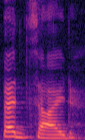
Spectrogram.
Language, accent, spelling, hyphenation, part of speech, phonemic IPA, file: English, US, bedside, bed‧side, noun, /ˈbɛdˌsaɪd/, En-us-bedside.ogg
- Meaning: 1. A position at the side of one's bed 2. Any of the side panels of the bed of a truck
